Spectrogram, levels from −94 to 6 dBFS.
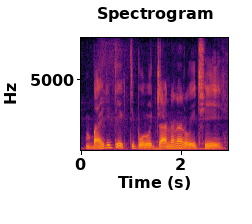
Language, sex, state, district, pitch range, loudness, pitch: Bengali, male, West Bengal, Cooch Behar, 110-140 Hz, -17 LUFS, 120 Hz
